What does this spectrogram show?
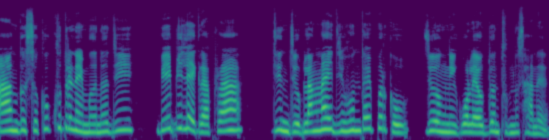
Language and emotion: Bodo, disgusted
